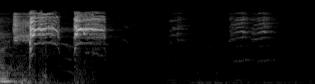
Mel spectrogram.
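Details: Hand-fed White-bellied caique chicks give two loud, grating, buzzy squawks in quick succession, then softer, fainter rasps after a pause.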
